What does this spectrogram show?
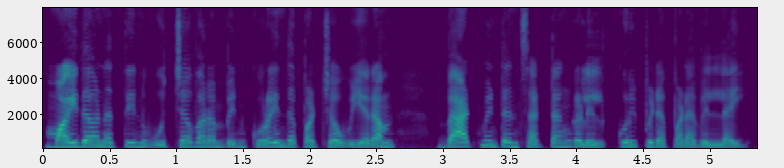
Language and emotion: Tamil, neutral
